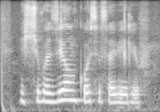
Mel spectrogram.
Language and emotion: Russian, neutral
